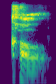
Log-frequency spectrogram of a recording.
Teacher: the K is from the back of the throat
